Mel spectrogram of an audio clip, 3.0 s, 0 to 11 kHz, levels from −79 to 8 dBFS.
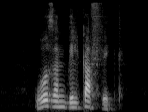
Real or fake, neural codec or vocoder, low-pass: fake; codec, 44.1 kHz, 1.7 kbps, Pupu-Codec; 9.9 kHz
